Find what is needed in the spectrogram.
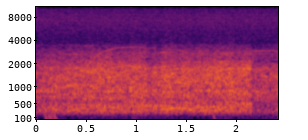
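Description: Stadium football crowd, a steady wash of many voices reacting to a missed scoring chance.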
